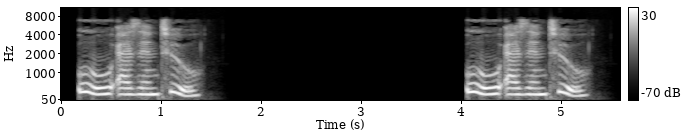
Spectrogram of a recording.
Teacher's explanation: are tense and rounded as if you're blowing a balloon and the tongue is slightly tense and raised High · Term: ooh sound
